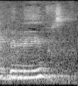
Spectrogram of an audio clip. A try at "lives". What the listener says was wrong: Lives, not leaves. Pronunciation L-I-V-E-S. Lives.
